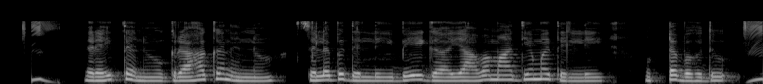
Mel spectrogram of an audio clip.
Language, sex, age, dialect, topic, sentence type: Kannada, female, 18-24, Coastal/Dakshin, agriculture, question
